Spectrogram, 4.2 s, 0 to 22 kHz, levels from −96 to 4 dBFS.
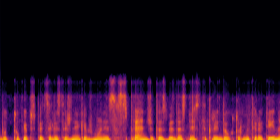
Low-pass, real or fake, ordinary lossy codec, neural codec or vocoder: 7.2 kHz; fake; Opus, 16 kbps; codec, 16 kHz, 4.8 kbps, FACodec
